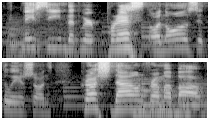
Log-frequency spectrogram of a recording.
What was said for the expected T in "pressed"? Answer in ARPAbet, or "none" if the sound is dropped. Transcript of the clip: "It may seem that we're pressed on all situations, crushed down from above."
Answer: T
